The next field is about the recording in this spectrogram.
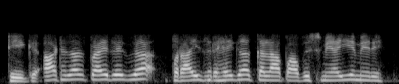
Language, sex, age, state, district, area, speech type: Urdu, male, 18-30, Uttar Pradesh, Siddharthnagar, rural, conversation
